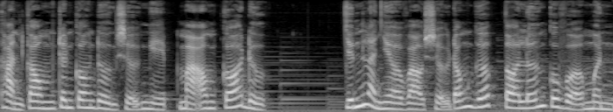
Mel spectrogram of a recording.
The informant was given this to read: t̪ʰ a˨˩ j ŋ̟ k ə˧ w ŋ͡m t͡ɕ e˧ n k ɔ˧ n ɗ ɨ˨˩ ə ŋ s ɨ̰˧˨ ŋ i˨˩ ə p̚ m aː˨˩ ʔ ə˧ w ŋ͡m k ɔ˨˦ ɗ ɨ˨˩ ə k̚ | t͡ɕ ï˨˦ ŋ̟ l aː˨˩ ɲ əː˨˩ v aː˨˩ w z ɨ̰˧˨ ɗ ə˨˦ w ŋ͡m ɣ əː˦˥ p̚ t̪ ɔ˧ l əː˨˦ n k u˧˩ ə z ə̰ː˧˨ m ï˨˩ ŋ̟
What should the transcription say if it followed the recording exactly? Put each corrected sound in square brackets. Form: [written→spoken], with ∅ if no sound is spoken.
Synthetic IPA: t̪ʰ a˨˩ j ŋ̟ k ə˧ w ŋ͡m t͡ɕ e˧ n k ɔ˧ n ɗ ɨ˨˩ ə ŋ s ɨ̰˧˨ ŋ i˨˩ ə p̚ m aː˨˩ ʔ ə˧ w ŋ͡m k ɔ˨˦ ɗ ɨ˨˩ ə k̚ | t͡ɕ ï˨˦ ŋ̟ l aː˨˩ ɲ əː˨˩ v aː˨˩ w [z→s] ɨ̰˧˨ ɗ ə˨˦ w ŋ͡m ɣ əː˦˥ p̚ t̪ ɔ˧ l əː˨˦ n k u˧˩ ə [z→v] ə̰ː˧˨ m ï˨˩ ŋ̟

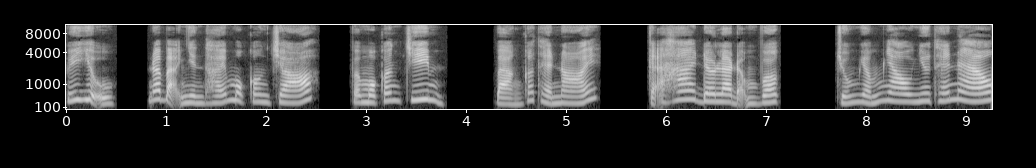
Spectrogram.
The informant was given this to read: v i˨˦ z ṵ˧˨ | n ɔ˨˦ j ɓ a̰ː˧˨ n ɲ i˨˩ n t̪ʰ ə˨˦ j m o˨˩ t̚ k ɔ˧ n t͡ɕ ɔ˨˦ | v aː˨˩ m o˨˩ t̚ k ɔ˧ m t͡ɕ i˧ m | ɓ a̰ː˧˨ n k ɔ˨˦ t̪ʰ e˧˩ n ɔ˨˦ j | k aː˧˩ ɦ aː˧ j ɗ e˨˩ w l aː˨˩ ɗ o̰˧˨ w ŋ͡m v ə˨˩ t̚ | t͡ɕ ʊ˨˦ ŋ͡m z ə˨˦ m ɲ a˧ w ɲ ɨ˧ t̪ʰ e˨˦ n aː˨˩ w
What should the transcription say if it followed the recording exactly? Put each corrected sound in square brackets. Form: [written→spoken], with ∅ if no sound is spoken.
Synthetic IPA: v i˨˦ z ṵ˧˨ | n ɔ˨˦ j ɓ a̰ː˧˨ n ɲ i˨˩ n t̪ʰ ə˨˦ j m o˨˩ t̚ k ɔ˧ n t͡ɕ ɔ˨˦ | v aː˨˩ m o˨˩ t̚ k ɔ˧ [m→n] t͡ɕ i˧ m | ɓ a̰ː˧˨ n k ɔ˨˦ t̪ʰ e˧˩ n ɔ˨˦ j | k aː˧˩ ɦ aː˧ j ɗ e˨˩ w l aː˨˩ ɗ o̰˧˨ w ŋ͡m v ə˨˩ t̚ | t͡ɕ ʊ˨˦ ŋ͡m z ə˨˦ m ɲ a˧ w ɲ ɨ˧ t̪ʰ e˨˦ n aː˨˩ w

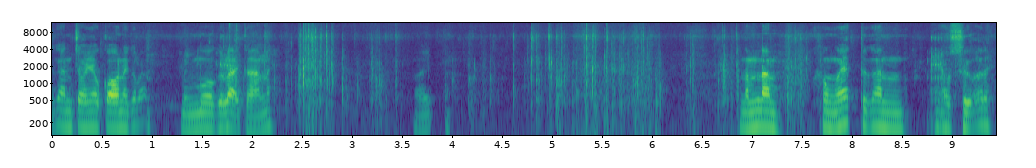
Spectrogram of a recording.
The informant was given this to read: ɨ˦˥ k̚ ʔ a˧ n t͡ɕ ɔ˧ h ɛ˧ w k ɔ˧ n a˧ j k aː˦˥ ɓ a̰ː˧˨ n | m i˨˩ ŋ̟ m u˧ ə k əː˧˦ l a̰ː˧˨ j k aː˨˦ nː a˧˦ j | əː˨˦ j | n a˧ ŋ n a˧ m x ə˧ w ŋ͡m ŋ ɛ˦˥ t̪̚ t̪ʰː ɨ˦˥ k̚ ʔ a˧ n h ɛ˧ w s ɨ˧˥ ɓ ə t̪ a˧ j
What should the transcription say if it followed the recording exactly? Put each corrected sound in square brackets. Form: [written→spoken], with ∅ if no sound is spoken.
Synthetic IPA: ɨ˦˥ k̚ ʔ a˧ n t͡ɕ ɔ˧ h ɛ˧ w k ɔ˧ n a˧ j k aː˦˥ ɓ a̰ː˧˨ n | m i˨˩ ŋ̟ m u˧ ə k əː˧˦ l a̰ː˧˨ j k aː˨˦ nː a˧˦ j | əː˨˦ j | n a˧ [ŋ→m] n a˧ m x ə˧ w ŋ͡m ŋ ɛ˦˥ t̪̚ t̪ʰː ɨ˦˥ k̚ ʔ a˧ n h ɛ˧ w s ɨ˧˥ [ɓ→∅] ə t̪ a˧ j

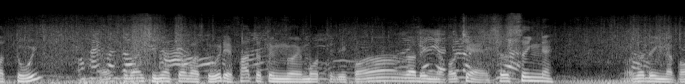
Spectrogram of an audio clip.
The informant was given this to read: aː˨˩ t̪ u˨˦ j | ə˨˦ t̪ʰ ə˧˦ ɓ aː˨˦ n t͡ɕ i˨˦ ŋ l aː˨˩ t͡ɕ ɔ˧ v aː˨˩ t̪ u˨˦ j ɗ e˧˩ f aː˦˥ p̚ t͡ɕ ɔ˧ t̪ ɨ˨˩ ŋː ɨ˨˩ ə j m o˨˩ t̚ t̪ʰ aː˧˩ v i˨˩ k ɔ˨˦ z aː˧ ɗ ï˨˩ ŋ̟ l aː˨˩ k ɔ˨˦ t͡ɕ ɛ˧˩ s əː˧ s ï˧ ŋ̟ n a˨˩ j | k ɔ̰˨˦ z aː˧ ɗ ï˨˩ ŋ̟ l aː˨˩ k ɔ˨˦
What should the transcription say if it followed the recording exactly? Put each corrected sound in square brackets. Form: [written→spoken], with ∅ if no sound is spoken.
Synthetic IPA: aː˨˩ t̪ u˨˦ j | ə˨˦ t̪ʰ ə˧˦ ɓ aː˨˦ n t͡ɕ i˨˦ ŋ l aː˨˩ t͡ɕ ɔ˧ v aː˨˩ t̪ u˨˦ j ɗ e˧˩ f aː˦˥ [p̚→t̚] t͡ɕ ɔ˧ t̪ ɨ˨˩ ŋː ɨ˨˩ ə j m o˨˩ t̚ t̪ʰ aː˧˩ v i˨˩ k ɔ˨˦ z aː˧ ɗ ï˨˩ ŋ̟ l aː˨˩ k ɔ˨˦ t͡ɕ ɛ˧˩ s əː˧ s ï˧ ŋ̟ n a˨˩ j | k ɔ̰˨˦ z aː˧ ɗ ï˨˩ ŋ̟ l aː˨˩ k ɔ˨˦

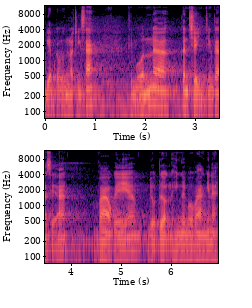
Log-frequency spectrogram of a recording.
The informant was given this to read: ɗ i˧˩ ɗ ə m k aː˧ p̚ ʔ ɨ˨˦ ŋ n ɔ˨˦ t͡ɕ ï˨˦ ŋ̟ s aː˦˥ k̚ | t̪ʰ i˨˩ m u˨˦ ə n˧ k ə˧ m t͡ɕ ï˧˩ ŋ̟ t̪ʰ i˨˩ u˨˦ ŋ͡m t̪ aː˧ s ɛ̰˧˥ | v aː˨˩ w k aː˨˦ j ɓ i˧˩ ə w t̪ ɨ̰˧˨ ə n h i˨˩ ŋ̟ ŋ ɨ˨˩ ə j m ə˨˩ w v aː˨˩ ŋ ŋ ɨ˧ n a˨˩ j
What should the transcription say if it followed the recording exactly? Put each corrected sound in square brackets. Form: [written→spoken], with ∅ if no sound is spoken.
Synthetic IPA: ɗ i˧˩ [ɗ→∅] ə m k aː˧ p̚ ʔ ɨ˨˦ ŋ n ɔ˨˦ t͡ɕ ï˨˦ ŋ̟ s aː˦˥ k̚ | t̪ʰ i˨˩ m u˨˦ ə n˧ k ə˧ [m→n] t͡ɕ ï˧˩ ŋ̟ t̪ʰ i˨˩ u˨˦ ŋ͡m t̪ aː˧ s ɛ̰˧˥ | v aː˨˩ w k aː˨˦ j ɓ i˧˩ ə w t̪ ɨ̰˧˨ ə [n→ŋ] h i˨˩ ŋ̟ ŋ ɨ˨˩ ə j m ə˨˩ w v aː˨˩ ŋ [ŋ→ɲ] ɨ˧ n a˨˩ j

